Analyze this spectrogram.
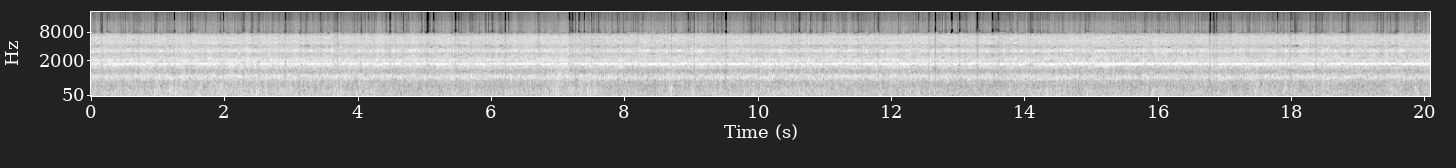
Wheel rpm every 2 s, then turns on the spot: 230, 240, 230, 230, 230, 230, 240, 230, 230, 230.
none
